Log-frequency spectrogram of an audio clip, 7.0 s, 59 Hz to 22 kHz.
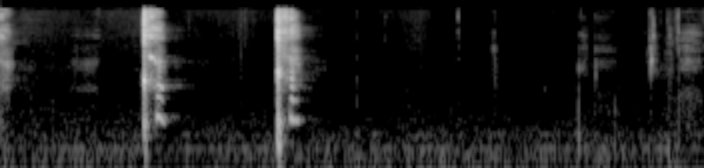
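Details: Person sitting and playing, recorded 1/2/15: episodes of coughing.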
